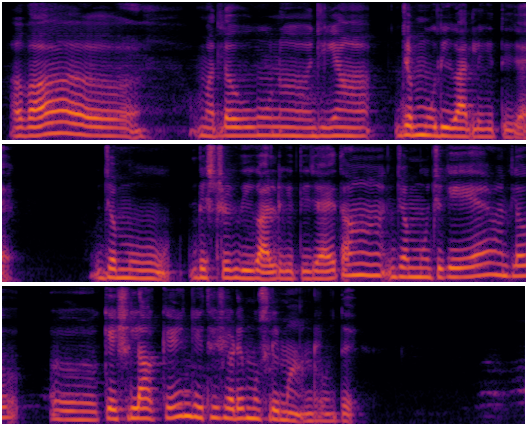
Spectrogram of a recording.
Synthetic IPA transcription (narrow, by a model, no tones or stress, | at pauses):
əʋaː | mət̪ləbʊnd͡ʒiːãːd͡ʒəmːũːd̪iːɡəlkiːt̪ːiːd͡ʒa̰ːḛː | d͡ʒəmːũːɖɪsʈɾɪkd̪iːɡəlkiːt̪ːiːd͡ʒaːeːt̪ãːd͡ʒəmːũːt͡ʃkeːɛːmət̪ləb | keʃlaːkẽːd͡ʒɪt̪ʰːeːʃəɽeːmʊsəlmaːnɾõːnd̪eː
